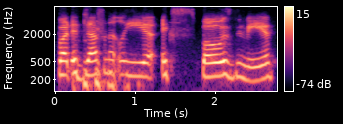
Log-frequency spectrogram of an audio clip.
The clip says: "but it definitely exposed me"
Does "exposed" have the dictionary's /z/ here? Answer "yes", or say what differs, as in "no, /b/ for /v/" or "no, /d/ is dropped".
yes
